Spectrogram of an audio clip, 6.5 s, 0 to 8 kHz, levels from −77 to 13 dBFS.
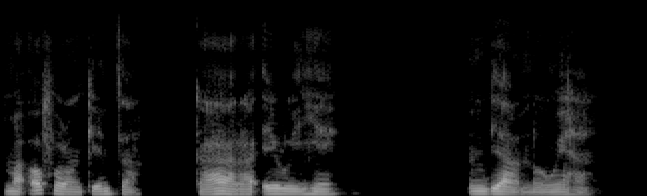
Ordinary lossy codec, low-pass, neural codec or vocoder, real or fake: none; none; none; real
